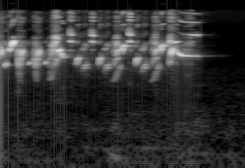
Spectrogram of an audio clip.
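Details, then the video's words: European goldfinch, known as the Moroccan goldfinch, delivering a dense, tinkling warble of quick varied chirps and buzzy twitters. It ends in a sustained high whistled note, then silence. "صوت الحسون المغربي"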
